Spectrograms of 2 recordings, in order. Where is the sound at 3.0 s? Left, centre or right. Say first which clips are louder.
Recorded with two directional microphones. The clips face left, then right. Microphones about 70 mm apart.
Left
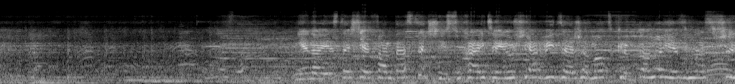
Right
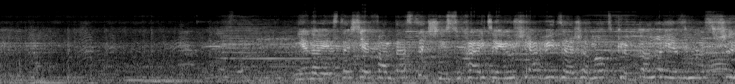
Left 4 dB; left.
